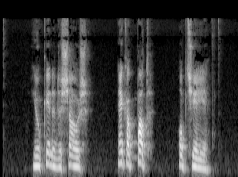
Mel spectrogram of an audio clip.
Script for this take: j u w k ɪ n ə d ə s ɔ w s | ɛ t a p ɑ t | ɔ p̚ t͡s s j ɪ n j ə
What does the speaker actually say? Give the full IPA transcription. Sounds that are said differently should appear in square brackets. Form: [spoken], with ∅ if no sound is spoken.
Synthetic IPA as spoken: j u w k ɪ n ə d ə s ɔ w s | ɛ [k] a p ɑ t | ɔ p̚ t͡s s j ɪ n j ə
